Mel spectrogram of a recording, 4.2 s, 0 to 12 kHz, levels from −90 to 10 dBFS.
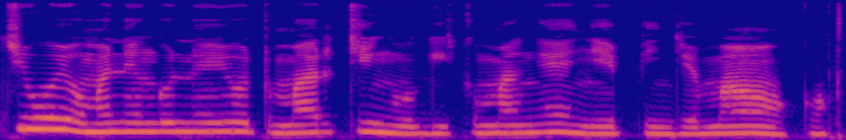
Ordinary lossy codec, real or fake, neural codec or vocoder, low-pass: none; fake; vocoder, 48 kHz, 128 mel bands, Vocos; 10.8 kHz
